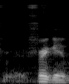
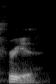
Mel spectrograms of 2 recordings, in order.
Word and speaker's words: Freya: Forgive me if I get that wrong, but that's the Norse goddess Freya or Frigga. It reads like Frigga, but it's actually pronounced Freya.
